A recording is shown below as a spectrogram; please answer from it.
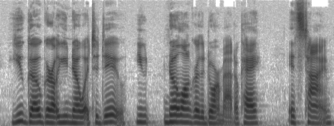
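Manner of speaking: ordinary talk, nothing marked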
